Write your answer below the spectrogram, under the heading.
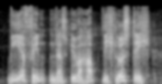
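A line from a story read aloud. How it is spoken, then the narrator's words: Loud addition. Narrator (German): ergänzte Britta ebenso laut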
